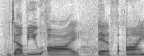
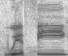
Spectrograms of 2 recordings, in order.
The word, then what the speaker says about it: Wi-Fi: age of 31 is what does wi f I mean why whiffy what is that actually pronounced Wi-Fi and it's just a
